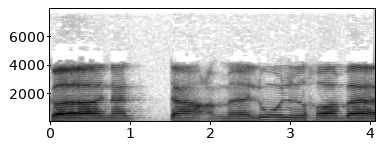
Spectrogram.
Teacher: dia jadi idgham di sini, masuk ta ke dalam ta. Kanat ta'malul khaba'ith, begitu saja, jangan panjang waqafnya.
